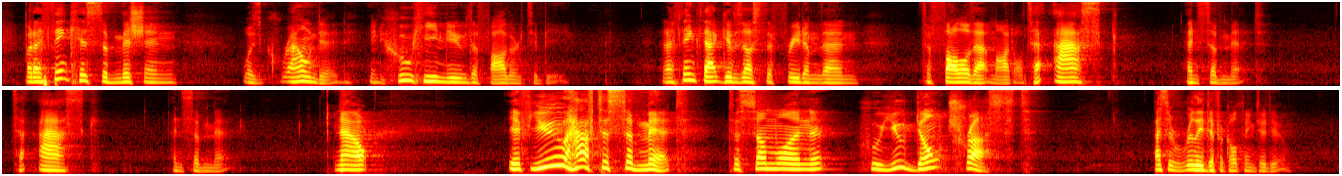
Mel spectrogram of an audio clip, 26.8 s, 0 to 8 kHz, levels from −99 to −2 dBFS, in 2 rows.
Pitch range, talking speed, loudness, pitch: 135-185 Hz, 125 wpm, -22 LUFS, 155 Hz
